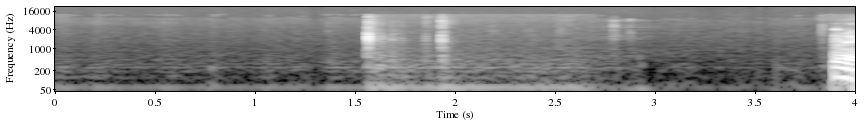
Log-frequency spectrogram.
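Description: Near silence, broken by two faint, short clicks about a second and a half in, a third of a second apart.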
